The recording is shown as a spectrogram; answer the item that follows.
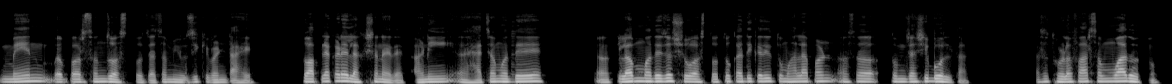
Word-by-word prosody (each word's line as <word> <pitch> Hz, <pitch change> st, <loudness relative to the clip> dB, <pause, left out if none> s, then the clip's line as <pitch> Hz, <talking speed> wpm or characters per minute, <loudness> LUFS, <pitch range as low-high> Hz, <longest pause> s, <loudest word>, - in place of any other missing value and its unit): Main 145 Hz, +3 st, +2 dB
प -, -, -2 dB
person 120 Hz, +2 st, -1 dB
जो 125 Hz, -2 st, +3 dB
असतो 105 Hz, -1 st, -6 dB
त्याचा 95 Hz, +4 st, -5 dB
म्युझिक 110 Hz, +1 st, -3 dB
इव्हेंट 105 Hz, -2 st, -2 dB
आहे 90 Hz, -1 st, -4 dB
तो 130 Hz, -, -7 dB
आपल्याकडे 145 Hz, +4 st, +2 dB
लक्ष 120 Hz, -1 st, 0 dB
नाही 110 Hz, -7 st, +1 dB
देत. 85 Hz, 0 st, -4 dB
आणि 120 Hz, +4 st, +1 dB, 0.3 s
ह्याच्यामध्ये 130 Hz, +7 st, +2 dB, 0.8 s
क्लबमध्ये 140 Hz, +2 st, +4 dB
जो 150 Hz, -, +4 dB
शो 135 Hz, -2 st, 0 dB
असतो 120 Hz, 0 st, -3 dB
तो 135 Hz, -, 0 dB
कधी-कधी 140 Hz, +1 st, +1 dB
तुम्हाला 130 Hz, 0 st, +1 dB
पण 145 Hz, 0 st, -1 dB
असं 130 Hz, +1 st, 0 dB, 0.2 s
तुमच्याशी 130 Hz, +1 st, 0 dB
बोलतात. 120 Hz, -, +1 dB, 0.7 s
असं 120 Hz, -, -4 dB
थोडाफार 130 Hz, +2 st, +1 dB
संवाद 140 Hz, +2 st, +3 dB
होतो. 115 Hz, -8 st, 0 dB
130 Hz, 160 wpm, -22 LUFS, 115-140 Hz, 0.8 s, क्लबमध्ये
